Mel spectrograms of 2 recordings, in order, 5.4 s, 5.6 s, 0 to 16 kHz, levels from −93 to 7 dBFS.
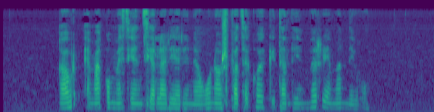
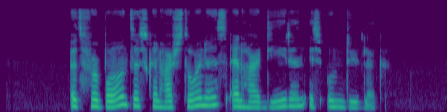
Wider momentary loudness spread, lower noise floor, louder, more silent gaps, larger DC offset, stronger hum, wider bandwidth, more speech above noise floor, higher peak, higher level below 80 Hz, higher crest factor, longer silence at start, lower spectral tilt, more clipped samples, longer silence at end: first, 14 LU vs 10 LU; second, -61 dBFS vs -79 dBFS; first, -29 LUFS vs -32 LUFS; neither; neither; neither; about the same, 12 kHz vs 11.5 kHz; second, 30 dB vs 47 dB; first, -8 dBFS vs -14 dBFS; first, -70 dBFS vs -84 dBFS; first, 26 dB vs 20 dB; second, 0.75 s vs 0.9 s; second, -1 dB/octave vs -5 dB/octave; neither; about the same, 0.8 s vs 0.9 s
